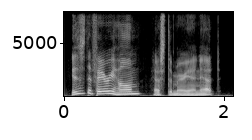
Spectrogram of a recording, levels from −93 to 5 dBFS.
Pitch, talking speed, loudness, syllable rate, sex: 175 Hz, 200 wpm, -15 LUFS, 7.1 syllables/s, male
